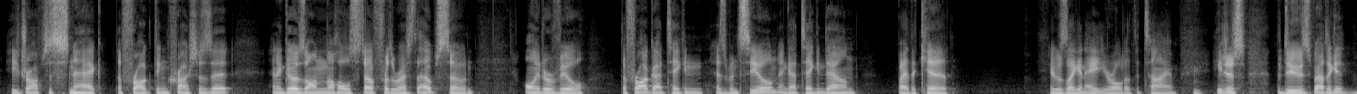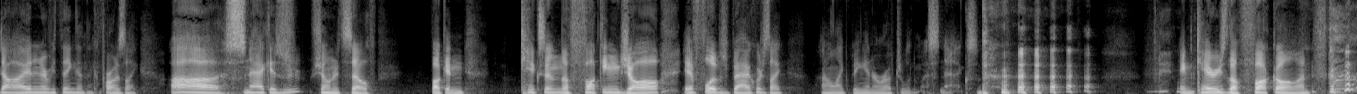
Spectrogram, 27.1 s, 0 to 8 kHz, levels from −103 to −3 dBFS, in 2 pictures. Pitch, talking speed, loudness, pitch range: 160 Hz, 200 wpm, -30 LUFS, 145-170 Hz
